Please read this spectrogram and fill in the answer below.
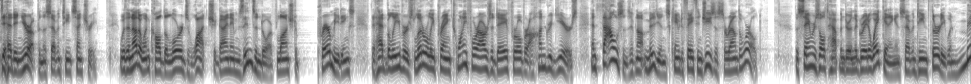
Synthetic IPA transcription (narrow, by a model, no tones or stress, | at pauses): d̥ɛɾɨ̃njʊɹɨ̰pn̩ðɨsɛvntʰĩnθsɛ̃nt͡ʃə˞ḭ | wɨðɨnʌðə˞wʌ̃nkʰɔlˠd̪̚ðəlɔɹdzwɑt͡ʃɨɡaɪnẽɪ̃mzɪ̃nzɨ̃ndɔ̰ɹflɔ̃nt͡ʃtə | pʰɹ̥ɛɹmiɾɪ̃ŋz̥ðɨt̚ɨd̚bəlivə˞zlɪɾə˞l̩ˠipʰɹ̥eɪɪ̃ŋtʰw̥ɛ̃ɾ̃ifɔɹaʊə˞zɨdeɪfə˞oʊvə˞ə̰hʌ̃ndɹɨdjɪɹz̥ɨ̃nθaʊz̃n̩zɨfnət̚mɪlˠjɨ̃nz̥kʰẽɪ̃mtɨfeɪθɨ̃nd͡ʒizɨsə˞ãʊ̃nðəwɜ˞lˠd̥̚ | ðɨsẽɪ̃mɹɨzʌlˠt̚ɦæpn̩dʊɹɪ̃ŋðɨɡɹeɪɾəweɪkɨnɪ̃ŋɨ̰̃nsɛṽn̩tʰĩnθɜ˞ɾiwɨ̃nm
